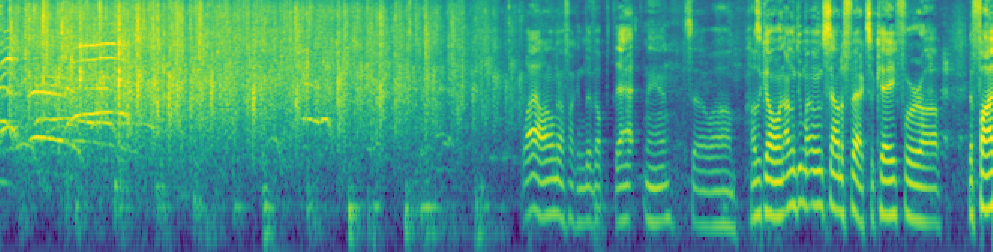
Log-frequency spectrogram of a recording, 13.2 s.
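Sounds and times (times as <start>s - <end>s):
audience applause welcoming a comedian to the stage: 0.0s - 7.1s
voices and cheers: 0.0s - 7.1s
speech: 7.0s - 13.2s.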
